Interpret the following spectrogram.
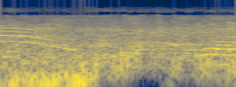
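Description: A long, high-pitched cry from a person that falls in pitch and fades out about a second in, over crowd noise.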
